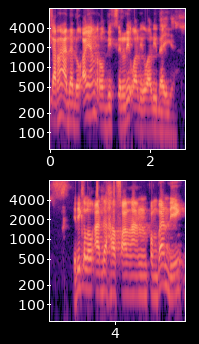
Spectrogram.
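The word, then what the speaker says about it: وَلِوَالِدَيَّ: Nah, wa yang pertama pendek, yang kedua panjang. Waliwalidayya, ya.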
